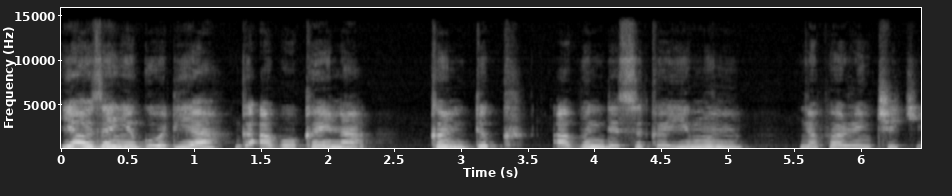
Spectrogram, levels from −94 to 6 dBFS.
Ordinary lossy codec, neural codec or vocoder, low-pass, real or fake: none; vocoder, 44.1 kHz, 128 mel bands, Pupu-Vocoder; 14.4 kHz; fake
